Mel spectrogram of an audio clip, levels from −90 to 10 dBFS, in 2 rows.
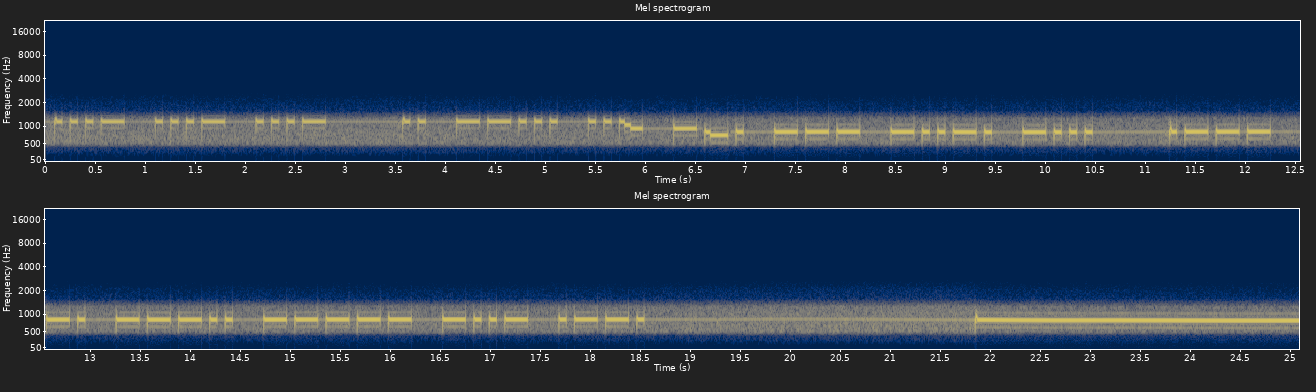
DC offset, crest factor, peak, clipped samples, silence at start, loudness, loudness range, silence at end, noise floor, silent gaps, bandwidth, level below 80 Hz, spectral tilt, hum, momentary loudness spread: under 0.1%; 10 dB; -2 dBFS; under 0.1%; 0 s; -11 LUFS; 6 LU; 0 s; -30 dBFS; none; 1.5 kHz; under -90 dBFS; -5.5 dB/octave; none; 18 LU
